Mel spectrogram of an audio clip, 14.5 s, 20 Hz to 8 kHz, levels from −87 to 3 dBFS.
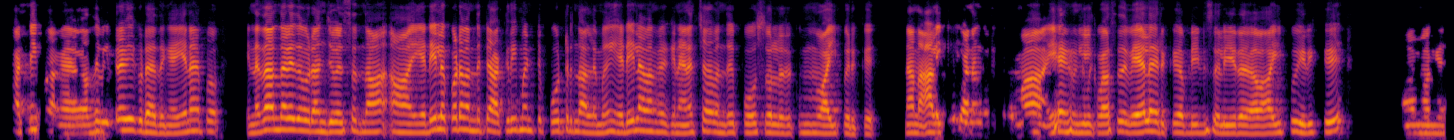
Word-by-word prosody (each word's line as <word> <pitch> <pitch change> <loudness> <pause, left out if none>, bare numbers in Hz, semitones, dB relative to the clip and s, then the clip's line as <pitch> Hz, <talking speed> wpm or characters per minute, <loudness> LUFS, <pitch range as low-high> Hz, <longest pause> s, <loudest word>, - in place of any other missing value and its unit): கண்டிப்பாங்க. 205 -3 -2
அது 170 - -1
வந்து 210 +5 -3
விட்றவே 235 +4 +3
கூடாதுங்க. 185 -5 +1
ஏன்னா, 225 +3 +3
இப்ப 220 -1 -7 0.4
என்னதான் 190 +7 +5
இருந்தாலும் 250 0 +5
இது 235 -1 +1
ஒரு 210 - +3
5 205 -1 -1
வருஷம்தான். 205 -1 -1
ஆ 200 - 0 0.2
இடையில 245 +6 +4
கூட 255 0 +2
வந்துட்டு 225 -1 -1
அக்ரீமெண்ட் 235 +3 -4
போட்டிருந்தாலுமே, 205 -4 -3
இடையில 215 +4 +2
அவுங்களுக்கு 200 -4 -2
நினைச்சா 190 +5 0
வந்து 190 0 -4
போ 185 - -2
சொல்றதுக்கும் 180 0 -4
வாய்ப்பு 170 0 0
இருக்கு. 155 +1 -7 0.3
நான் 185 -2 +2
நாளைக்கே 195 +4 +2
பணம் 200 -1 0
குடுக்கணுமா 200 -2 -4 0.2
ஏன் - - +5
எங்களுக்கு 185 -3 -2
வச 210 +2 -1
வேல 205 +3 +6
இருக்கு 190 -1 -3
அப்பிடின்னு 180 +5 -6
சொல்லிற 175 0 +1 0.2
வாய்ப்பு 185 +5 -2
இருக்கு. 190 +3 -2 0.8
ஆமாங்க. 170 0 -4
200 Hz, 170 wpm, -21 LUFS, 180-220 Hz, 0.8 s, வேல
